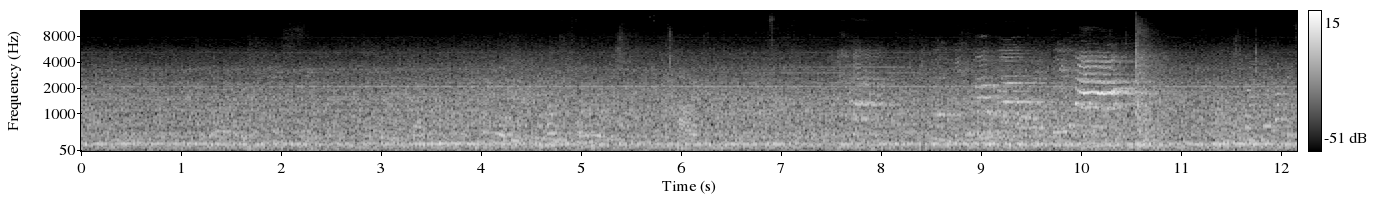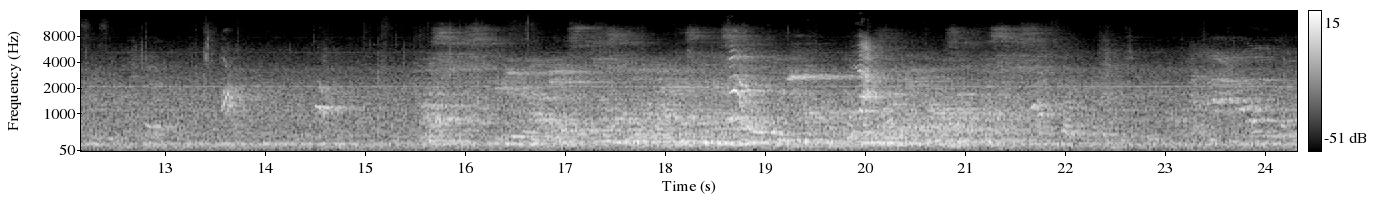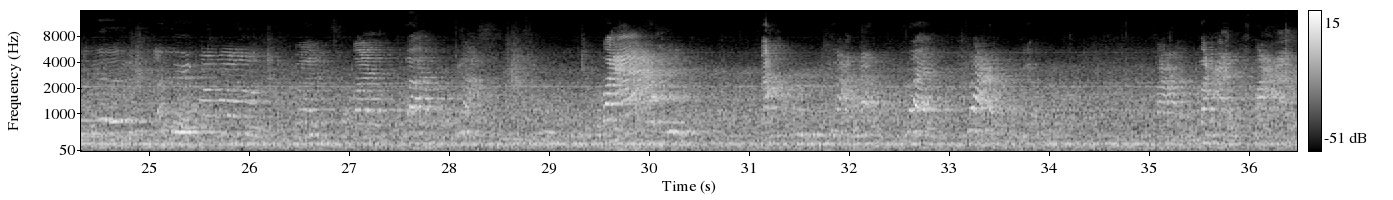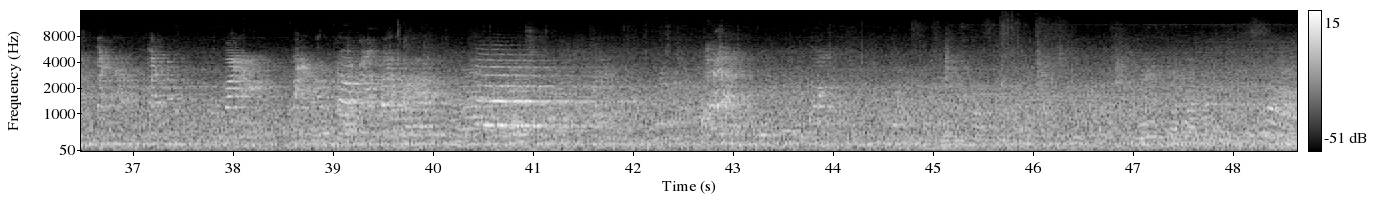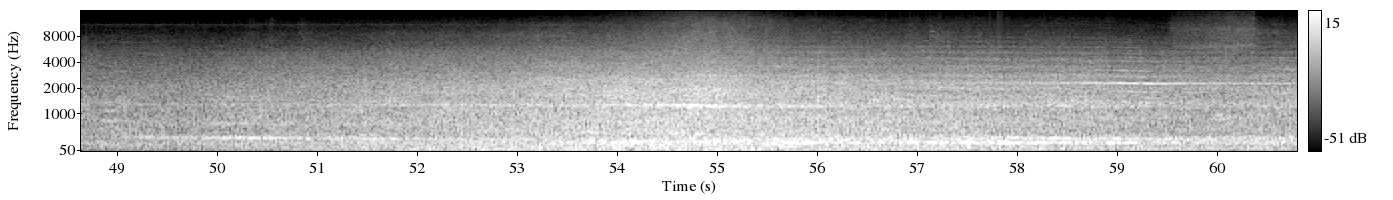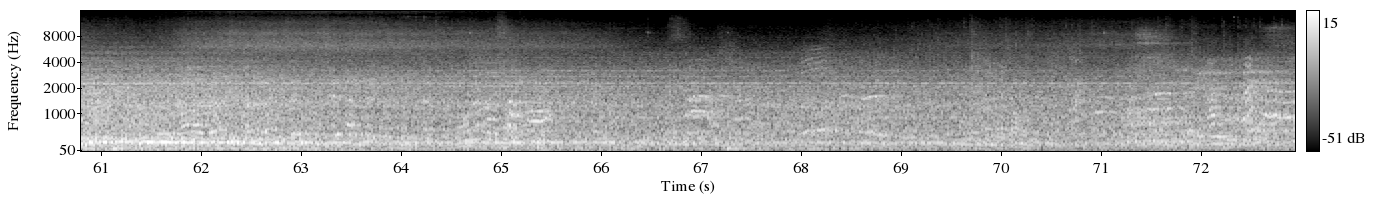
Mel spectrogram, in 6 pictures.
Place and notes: Platform ambience, voices, trains passing by.
Tech Note : Sony PCM-D100 internal microphones, wide position.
